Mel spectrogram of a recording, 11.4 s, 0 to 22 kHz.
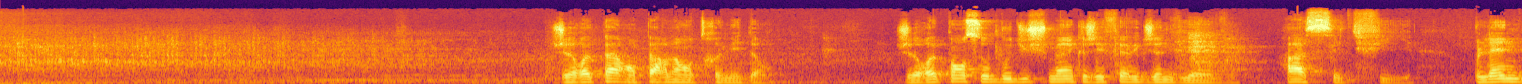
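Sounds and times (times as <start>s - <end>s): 
bus engine starting at a bus stop and pulling away: 0.0s - 6.6s
speech: 4.2s - 5.9s, 6.8s - 11.4s.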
